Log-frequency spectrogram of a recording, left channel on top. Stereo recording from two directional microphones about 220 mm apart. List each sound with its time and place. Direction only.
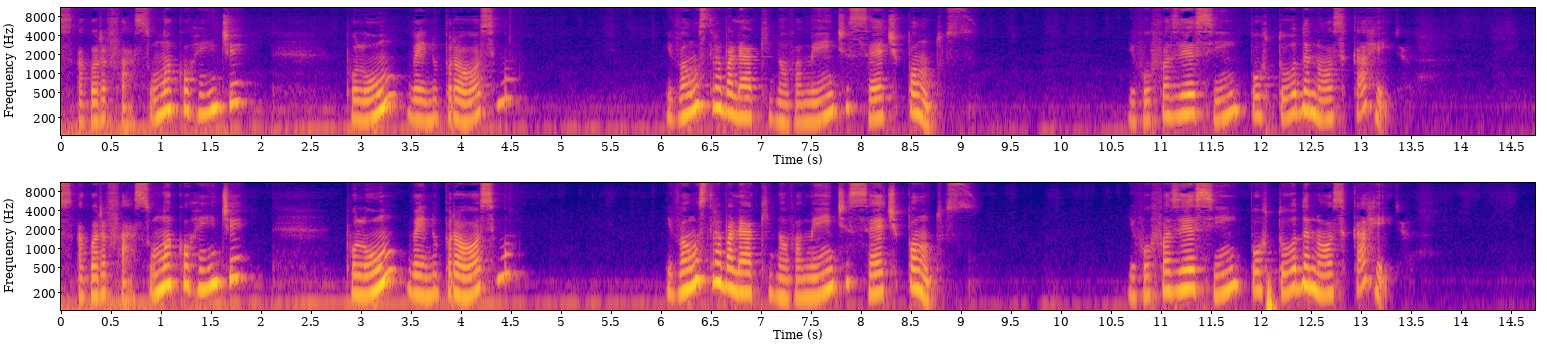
0.0 s speech: 20° right (ahead or behind)
6.0 s a woman's voice: 20° right (ahead or behind)
10.7 s speech: 15° right (ahead or behind)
